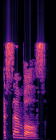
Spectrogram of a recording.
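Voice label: "assembles", British English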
